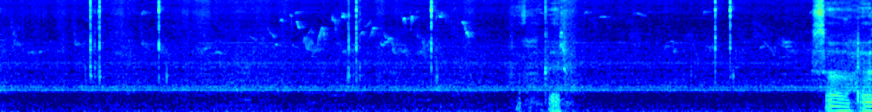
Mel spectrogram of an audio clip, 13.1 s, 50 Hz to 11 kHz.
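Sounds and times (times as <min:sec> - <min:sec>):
faint bird chirps: 0:00.0 - 0:13.0
faint steady hum: 0:00.0 - 0:13.0
computer mouse clicks: 0:01.3 - 0:01.6, 0:02.3 - 0:02.6, 0:05.2 - 0:05.5, 0:06.4 - 0:06.6, 0:10.6 - 0:11.1.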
